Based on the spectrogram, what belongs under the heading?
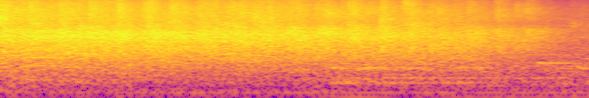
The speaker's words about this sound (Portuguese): Aplaude a Jesus pela vida dele.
